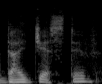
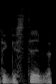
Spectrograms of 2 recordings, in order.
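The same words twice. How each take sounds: First: The word is said with an English pronunciation. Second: The word is said with a Swedish pronunciation. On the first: "det engelska digestive" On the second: "Det låter nästan lite göteborgskt"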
